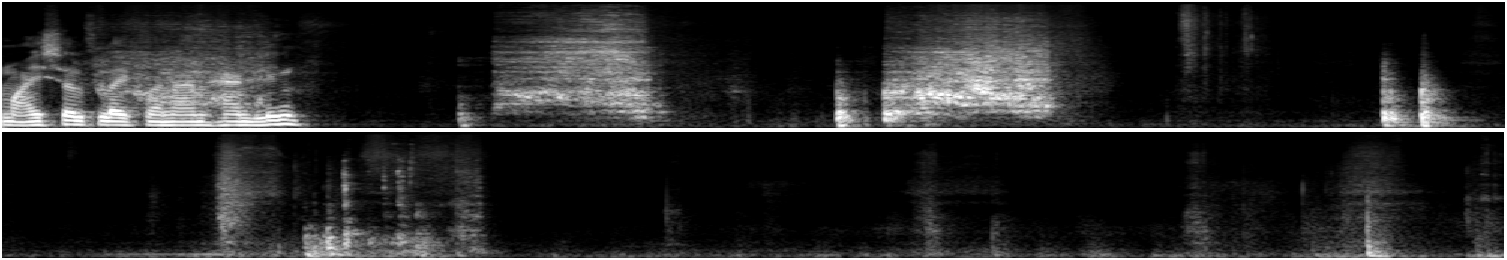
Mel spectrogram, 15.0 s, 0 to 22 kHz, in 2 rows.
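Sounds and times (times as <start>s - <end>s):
hand plane cutting wood: 0.4s - 1.5s, 2.4s - 3.5s, 4.4s - 5.5s.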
